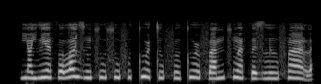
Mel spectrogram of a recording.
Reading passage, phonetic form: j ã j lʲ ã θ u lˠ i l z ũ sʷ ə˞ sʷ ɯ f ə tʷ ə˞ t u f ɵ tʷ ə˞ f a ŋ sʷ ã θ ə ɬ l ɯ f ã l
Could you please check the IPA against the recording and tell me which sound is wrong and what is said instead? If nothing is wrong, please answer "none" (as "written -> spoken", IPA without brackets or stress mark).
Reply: ɬ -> z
